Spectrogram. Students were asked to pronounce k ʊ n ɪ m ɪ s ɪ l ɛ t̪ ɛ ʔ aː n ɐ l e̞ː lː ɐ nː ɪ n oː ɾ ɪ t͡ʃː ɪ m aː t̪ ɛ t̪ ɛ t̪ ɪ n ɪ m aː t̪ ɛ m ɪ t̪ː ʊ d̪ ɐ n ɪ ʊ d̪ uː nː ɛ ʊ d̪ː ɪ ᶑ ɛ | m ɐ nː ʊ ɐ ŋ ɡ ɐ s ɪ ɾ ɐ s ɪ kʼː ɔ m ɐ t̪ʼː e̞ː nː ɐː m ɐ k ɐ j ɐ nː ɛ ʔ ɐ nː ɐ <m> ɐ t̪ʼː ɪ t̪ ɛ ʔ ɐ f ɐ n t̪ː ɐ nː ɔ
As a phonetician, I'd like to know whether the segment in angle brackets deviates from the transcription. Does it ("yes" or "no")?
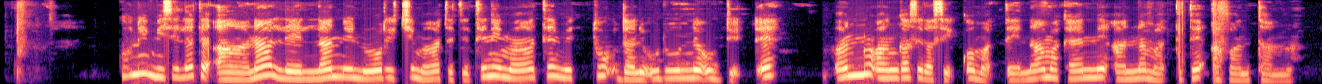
no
